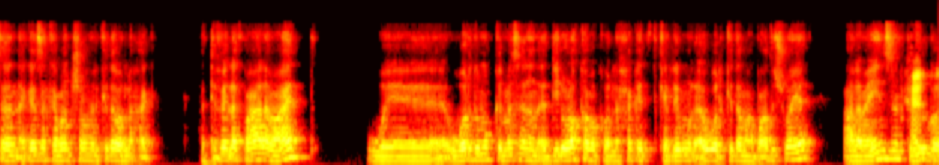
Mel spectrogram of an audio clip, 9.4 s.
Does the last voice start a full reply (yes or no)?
yes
